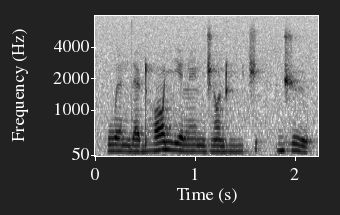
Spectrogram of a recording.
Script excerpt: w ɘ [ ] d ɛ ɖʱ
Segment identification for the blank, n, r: n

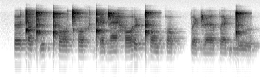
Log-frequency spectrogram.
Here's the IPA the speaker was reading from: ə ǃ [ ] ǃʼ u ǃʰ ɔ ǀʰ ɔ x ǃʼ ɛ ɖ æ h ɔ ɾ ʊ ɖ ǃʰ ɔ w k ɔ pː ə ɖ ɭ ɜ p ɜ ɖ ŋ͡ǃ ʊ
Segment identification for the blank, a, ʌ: ʌ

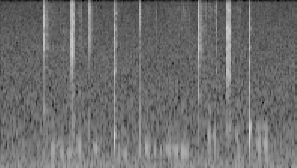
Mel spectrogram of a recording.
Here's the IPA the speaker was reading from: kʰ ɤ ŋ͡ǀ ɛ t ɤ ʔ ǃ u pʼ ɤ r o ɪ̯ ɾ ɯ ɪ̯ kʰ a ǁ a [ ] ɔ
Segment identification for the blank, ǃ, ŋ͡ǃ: ǃ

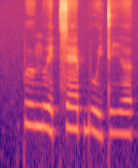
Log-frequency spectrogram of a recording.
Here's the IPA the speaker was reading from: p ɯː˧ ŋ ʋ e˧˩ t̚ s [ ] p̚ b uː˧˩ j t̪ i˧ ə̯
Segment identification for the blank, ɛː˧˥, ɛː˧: ɛː˧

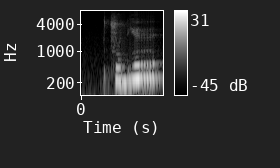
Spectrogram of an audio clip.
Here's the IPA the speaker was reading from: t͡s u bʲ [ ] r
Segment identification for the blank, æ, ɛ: ɛ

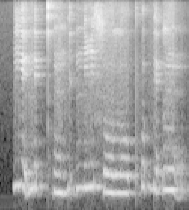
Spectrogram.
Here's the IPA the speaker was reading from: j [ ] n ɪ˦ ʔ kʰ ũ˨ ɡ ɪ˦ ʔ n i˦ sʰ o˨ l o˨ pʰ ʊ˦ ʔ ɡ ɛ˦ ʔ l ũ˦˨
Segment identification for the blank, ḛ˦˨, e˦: ḛ˦˨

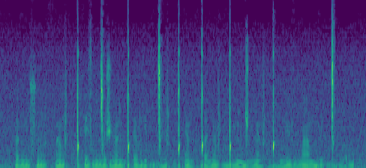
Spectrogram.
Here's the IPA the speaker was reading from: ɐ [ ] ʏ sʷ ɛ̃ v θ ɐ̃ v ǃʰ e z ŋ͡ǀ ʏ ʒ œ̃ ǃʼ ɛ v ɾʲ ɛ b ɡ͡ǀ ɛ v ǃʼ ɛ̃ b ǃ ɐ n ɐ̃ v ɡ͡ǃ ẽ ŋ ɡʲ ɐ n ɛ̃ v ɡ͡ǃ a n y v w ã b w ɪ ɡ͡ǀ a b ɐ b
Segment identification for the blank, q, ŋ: ŋ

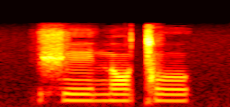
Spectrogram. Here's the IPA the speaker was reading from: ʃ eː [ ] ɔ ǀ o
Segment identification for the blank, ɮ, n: n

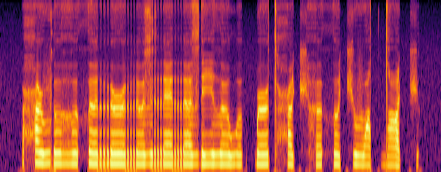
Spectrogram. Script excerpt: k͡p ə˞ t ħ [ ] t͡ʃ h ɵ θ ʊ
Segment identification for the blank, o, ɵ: ɵ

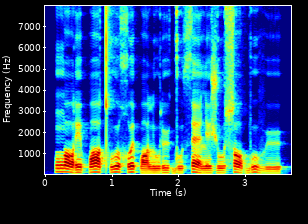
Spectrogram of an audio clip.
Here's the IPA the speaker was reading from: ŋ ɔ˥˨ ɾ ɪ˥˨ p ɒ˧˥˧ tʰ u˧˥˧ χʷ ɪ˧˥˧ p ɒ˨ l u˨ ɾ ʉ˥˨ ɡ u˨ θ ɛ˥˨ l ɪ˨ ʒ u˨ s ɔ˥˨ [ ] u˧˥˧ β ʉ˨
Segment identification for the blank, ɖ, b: b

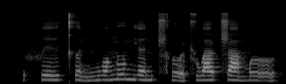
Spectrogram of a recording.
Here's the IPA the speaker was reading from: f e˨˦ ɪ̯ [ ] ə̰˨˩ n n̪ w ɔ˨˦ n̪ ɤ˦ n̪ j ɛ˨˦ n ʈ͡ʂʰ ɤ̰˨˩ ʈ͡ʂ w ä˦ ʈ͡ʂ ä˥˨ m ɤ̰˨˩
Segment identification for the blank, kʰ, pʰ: kʰ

